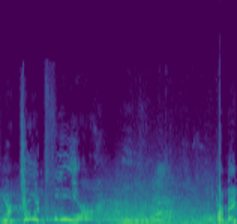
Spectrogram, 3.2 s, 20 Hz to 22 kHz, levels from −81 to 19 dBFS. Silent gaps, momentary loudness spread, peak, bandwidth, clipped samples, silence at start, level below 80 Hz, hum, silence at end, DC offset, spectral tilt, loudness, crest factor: none; 8 LU; 0 dBFS; 11.5 kHz; under 0.1%; 0 s; -32 dBFS; none; 0 s; under 0.1%; -5.5 dB/octave; -17 LUFS; 16 dB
